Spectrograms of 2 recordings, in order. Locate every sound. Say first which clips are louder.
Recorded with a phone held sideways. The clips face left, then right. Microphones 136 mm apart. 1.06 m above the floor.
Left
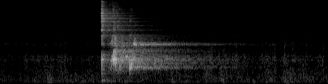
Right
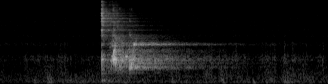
1.0 s a splash: even; 10° left (ahead or behind), 1.3 m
